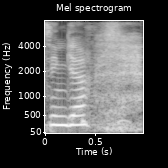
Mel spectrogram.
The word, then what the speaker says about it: Oesinger: Merci beaucoup, Singer.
